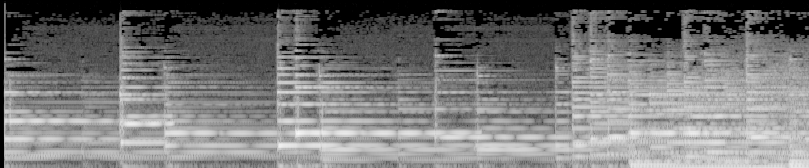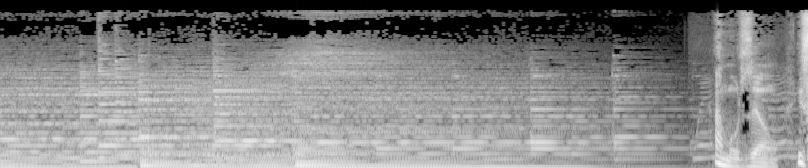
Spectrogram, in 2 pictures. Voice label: dn amante masc, dia dos namorados amantes voz masculina

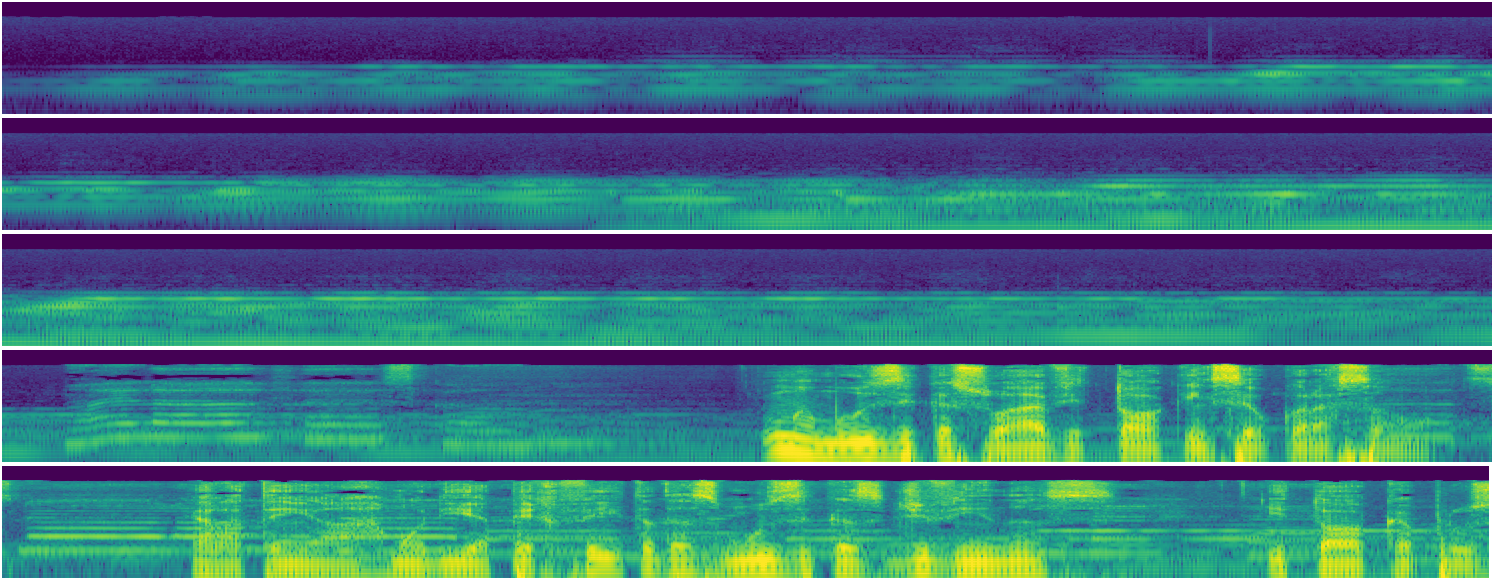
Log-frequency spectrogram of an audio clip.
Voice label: irmao masc; Aniversário de Irmão – Voz Masculina

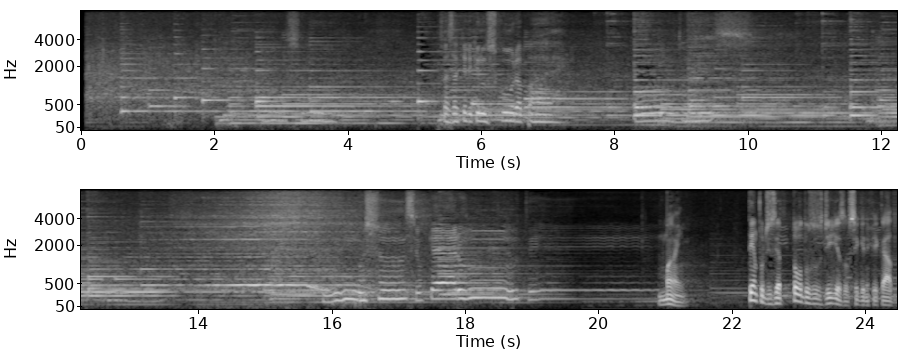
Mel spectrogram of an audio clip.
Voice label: evangelica masc; dia das maes para mae evangelica

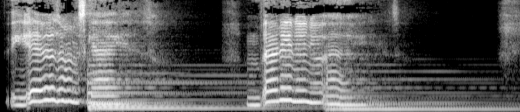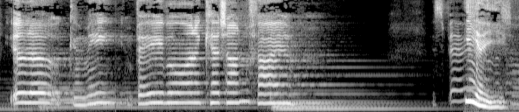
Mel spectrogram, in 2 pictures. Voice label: dia dos namorados aniversário, voz feminina

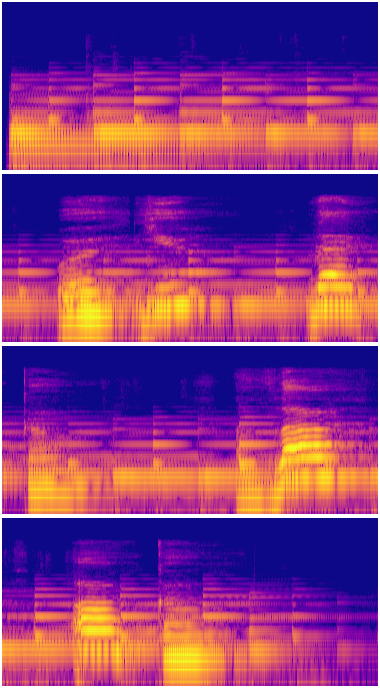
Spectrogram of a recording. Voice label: plural fem, Dia das Mães – Para minha Mãe – Voz Feminina – Plural; Telemensagens

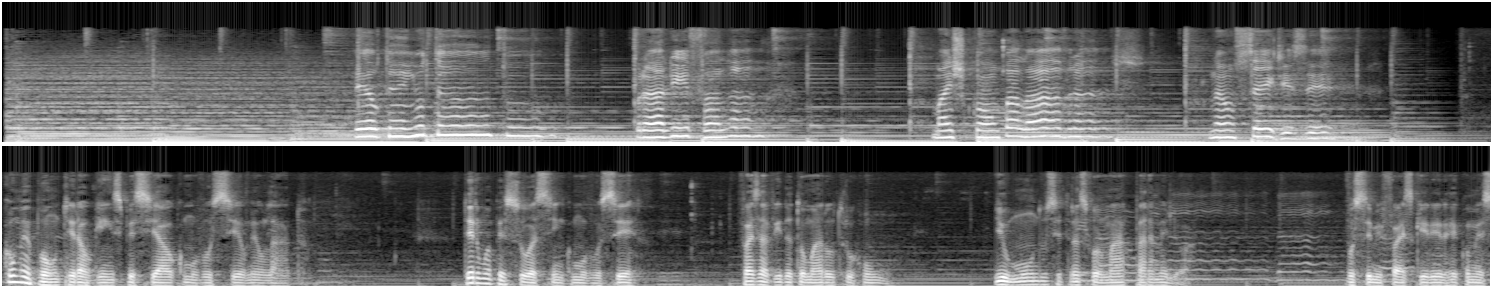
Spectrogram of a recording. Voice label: dia mães namorada, voz masculina; Dia das Mães Romântica para Namorada

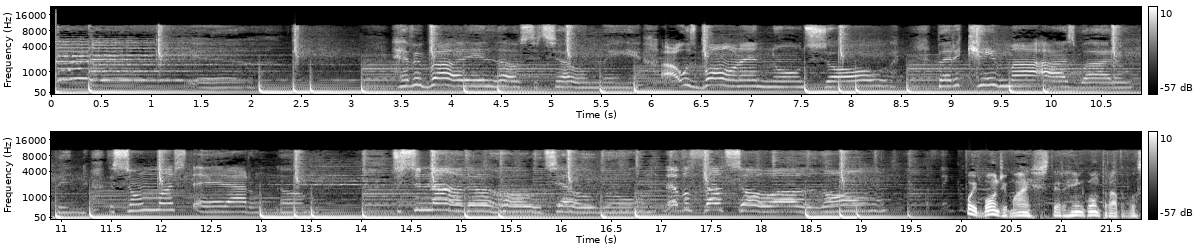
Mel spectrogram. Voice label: Voz Masculina, Telemensagem; Telemensagem Reencontro

